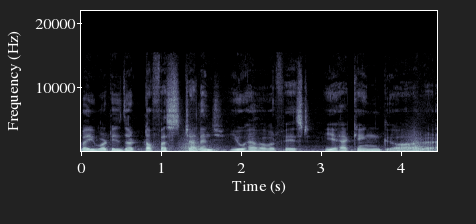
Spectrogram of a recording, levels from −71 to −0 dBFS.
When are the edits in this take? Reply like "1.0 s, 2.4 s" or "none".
none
